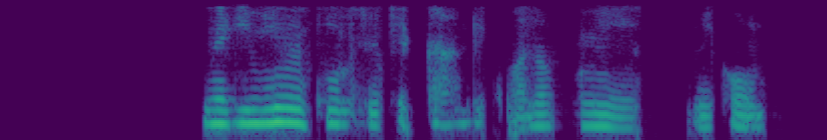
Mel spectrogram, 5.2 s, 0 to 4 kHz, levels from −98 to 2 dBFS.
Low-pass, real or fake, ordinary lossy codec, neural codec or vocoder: 3.6 kHz; fake; AAC, 32 kbps; codec, 16 kHz in and 24 kHz out, 0.6 kbps, FireRedTTS-2 codec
